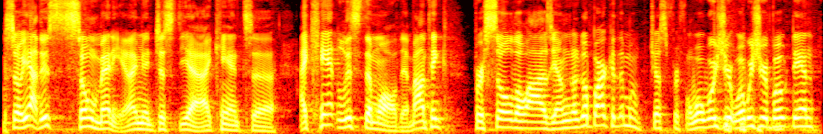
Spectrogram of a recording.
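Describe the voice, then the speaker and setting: A man hosting a podcast, chatting casually and joking around with a deep voice. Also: lively intonation, fast talker, few pauses, a bit bright. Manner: jokey, rambling. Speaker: podcast host. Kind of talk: casual chat.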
